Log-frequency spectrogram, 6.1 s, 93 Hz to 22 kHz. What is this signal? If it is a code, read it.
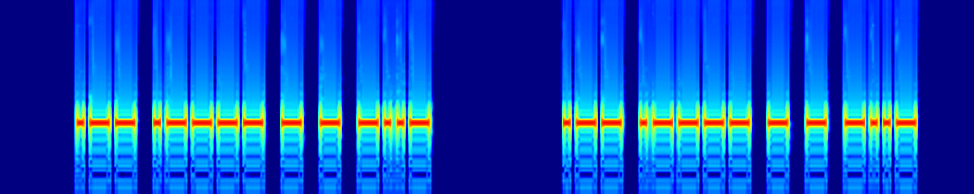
Morse code, heard as a keyed tone, about 32 wpm, 700 Hz. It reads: W1TTX W1TTX
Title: USA Call Signs - 5 Characters - Repeated 2x - 30wpm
